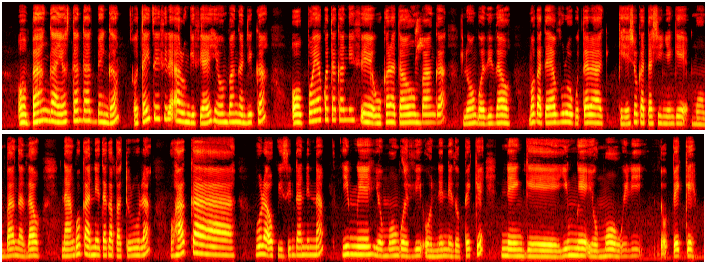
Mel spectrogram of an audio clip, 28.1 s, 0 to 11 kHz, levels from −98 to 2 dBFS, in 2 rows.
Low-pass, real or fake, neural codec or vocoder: 9.9 kHz; real; none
